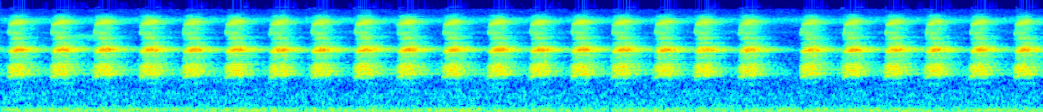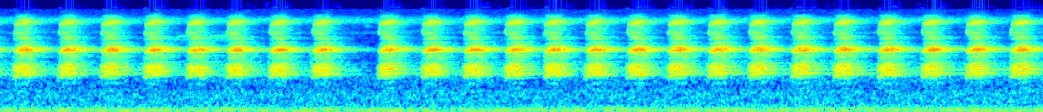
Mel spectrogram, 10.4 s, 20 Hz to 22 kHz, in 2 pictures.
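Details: ['Cricket chirping vigorously at midnight on July 6: high, shrill pulsed chirps repeated steadily a little over twice per second, with brief breaks near four and seven seconds, over a quiet night background.']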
